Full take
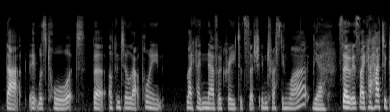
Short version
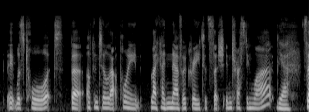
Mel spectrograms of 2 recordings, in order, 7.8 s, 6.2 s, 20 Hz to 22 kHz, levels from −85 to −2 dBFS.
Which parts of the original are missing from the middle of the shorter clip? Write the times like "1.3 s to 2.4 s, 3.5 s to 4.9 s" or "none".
3.3 s to 3.6 s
